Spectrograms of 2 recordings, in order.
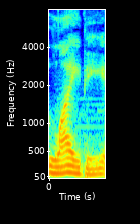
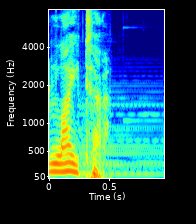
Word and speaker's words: Leite: His last name is Lie-tah, the maiden name of my grandmother. I came to learn it's not Lie-tah as we pronounce it in America, but rather Lie-tah.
